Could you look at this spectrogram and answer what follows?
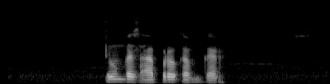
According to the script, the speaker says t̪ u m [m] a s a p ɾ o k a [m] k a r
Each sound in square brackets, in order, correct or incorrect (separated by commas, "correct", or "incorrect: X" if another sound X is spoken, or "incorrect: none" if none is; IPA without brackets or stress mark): incorrect: b, correct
